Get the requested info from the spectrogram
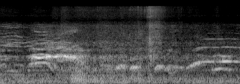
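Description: A child sliding down a wet inflatable water slide and splashing into the water at the bottom, with high voices calling out over it.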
